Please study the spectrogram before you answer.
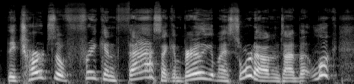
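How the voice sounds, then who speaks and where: A man with a fairly high-pitched voice narrates a survival game as first-person roleplay. He talks casually and confidingly, as if keeping a personal log, using mild everyday exclamations. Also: big pitch swings, fairly quick, fairly bright tone. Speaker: gamer narrating his survival challenge.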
